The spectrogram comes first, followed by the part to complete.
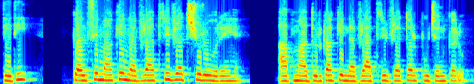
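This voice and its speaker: Casting: woman voicing a kind, supportive young friend for a moral story, soft tone, reassuring. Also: on the low side, level tone, normal speed, natural voice. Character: kind, devout young female friend, encouraging.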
